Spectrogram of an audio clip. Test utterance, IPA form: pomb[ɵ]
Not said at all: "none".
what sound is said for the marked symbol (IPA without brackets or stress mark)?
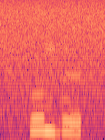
ɵ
